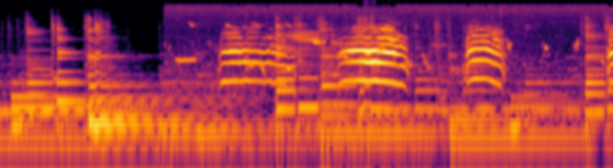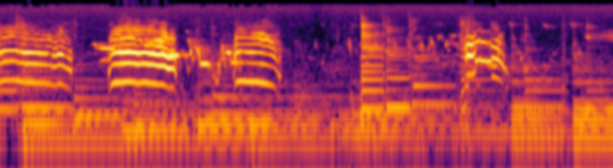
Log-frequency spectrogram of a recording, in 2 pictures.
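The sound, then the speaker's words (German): A Franklin's gull (prairie gull) on the prairie gives a rapid series of nasal, mewing calls, a dozen or so loud, arching cries in close succession, over a steady low drone in the background. “Das war die Präriemöwe.”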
